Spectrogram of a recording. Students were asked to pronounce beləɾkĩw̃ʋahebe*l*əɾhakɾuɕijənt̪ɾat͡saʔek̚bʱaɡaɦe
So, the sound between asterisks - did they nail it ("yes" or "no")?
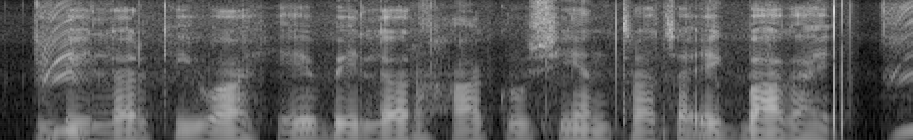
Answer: yes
